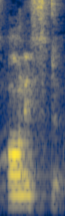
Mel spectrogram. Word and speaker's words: honest: Next, honest boy. The same way, here H is silent and H is consonant, but it is giving vowel sound.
